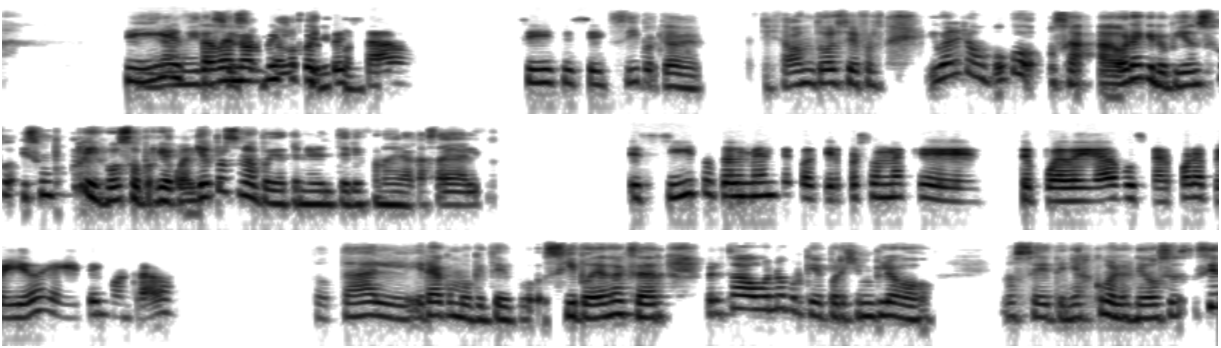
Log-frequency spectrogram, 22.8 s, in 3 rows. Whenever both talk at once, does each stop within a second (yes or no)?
no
